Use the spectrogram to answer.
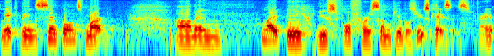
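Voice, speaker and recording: Amid noticeable background noise, a man with a medium-pitched voice speaks at a fairly quick pace. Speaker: software conference speaker. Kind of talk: lightning talk presentation. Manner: fast.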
